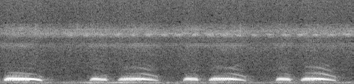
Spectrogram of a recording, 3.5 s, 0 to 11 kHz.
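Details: Decoy spotted dove recorded on 23 September 2018 in Tumorong, Kon Tum, Vietnam, giving soft repeated coos, each a brief note followed by a drawn, downward-curving note, about four phrases.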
